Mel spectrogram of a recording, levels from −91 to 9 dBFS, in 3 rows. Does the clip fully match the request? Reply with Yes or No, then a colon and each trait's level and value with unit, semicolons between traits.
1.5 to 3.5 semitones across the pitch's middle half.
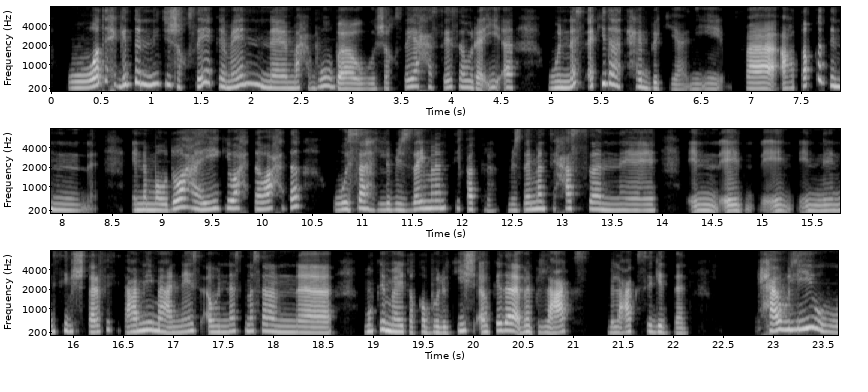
No: average, 4.2 semitones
